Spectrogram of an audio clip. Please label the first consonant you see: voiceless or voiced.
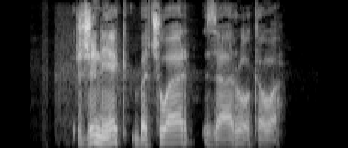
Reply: voiced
